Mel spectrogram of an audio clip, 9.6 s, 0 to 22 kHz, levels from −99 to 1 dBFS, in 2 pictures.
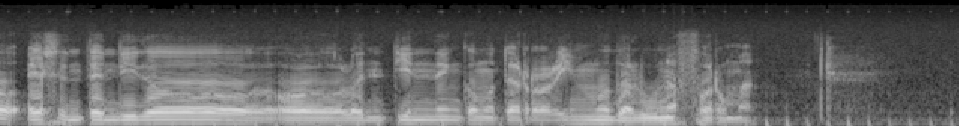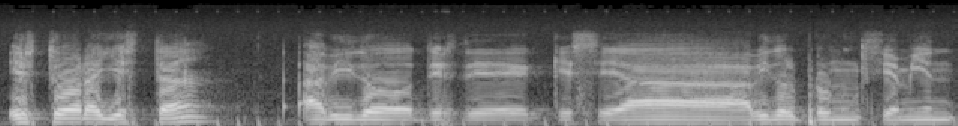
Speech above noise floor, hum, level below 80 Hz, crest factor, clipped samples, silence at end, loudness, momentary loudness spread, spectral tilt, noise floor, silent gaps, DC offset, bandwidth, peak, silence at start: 25 dB; none; -50 dBFS; 16 dB; under 0.1%; 0 s; -22 LUFS; 9 LU; -5.5 dB/octave; -47 dBFS; none; under 0.1%; 16 kHz; -6 dBFS; 0 s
